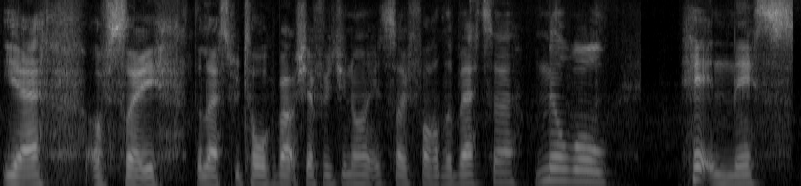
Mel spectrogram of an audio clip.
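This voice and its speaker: A man's voice: medium pitch, fairly even intonation, a little mellow. Man talking football predictions. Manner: measured, hesitant with fillers. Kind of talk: casual football chat.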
